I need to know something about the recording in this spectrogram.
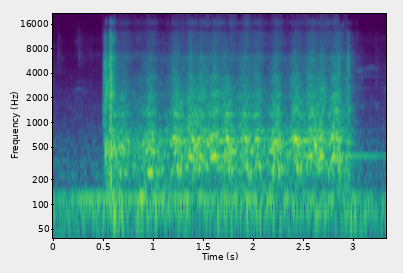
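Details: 1969 Buick Skylark, off the road since about 1985 and once flooded with water in the motor, coil power present: about two and a half seconds of steady, rhythmic starter cranking, but the engine never catches.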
